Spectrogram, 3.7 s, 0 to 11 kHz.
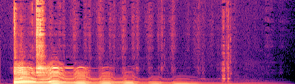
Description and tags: A pack of some funny sounds I got with an old toy guitar that I found in the office :) Hope this is useful for someone.
Gear: toy guitar, Behringer B1, cheap stand, Presonus TubePRE, M-Audio Audiophile delta 2496.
